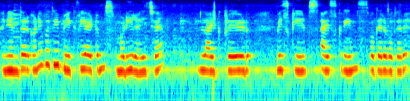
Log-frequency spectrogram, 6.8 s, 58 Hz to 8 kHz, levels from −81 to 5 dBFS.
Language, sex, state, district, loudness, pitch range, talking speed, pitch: Gujarati, female, Gujarat, Gandhinagar, -13 LUFS, 260-275 Hz, 130 wpm, 265 Hz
